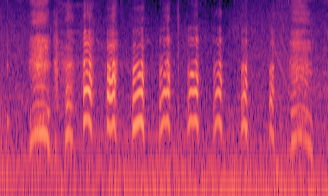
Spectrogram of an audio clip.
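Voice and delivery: long, high staccato laugh; helpless high-pitched giggling burst; high cackle. Real, not acted. Caster laughs as the Novax dies right after his call, high cackle.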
